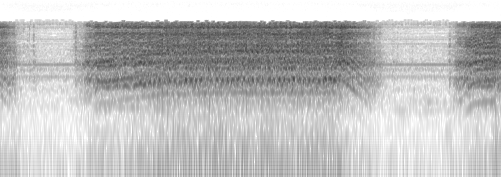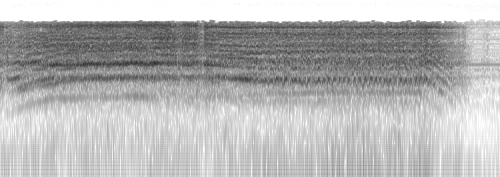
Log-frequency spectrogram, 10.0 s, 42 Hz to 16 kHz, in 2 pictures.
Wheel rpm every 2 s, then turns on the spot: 40, 130, 60, 150, 130.
none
